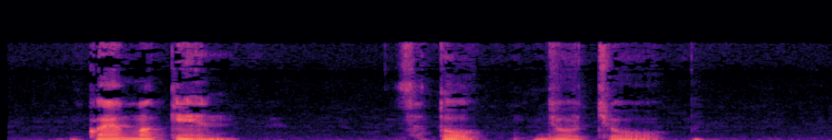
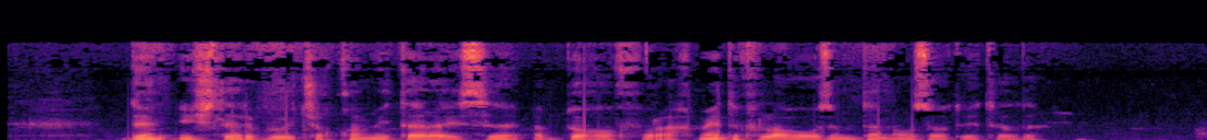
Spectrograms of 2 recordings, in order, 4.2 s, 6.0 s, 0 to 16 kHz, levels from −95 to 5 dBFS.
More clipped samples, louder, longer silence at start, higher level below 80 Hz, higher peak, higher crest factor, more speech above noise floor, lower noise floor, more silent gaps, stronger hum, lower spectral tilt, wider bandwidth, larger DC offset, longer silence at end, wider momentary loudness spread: neither; about the same, -28 LUFS vs -27 LUFS; first, 0.35 s vs 0.2 s; first, -42 dBFS vs -56 dBFS; about the same, -8 dBFS vs -6 dBFS; about the same, 22 dB vs 22 dB; about the same, 40 dB vs 38 dB; about the same, -67 dBFS vs -66 dBFS; neither; neither; first, -5.5 dB/octave vs -4 dB/octave; about the same, 11.5 kHz vs 12 kHz; neither; about the same, 0.65 s vs 0.6 s; first, 19 LU vs 11 LU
